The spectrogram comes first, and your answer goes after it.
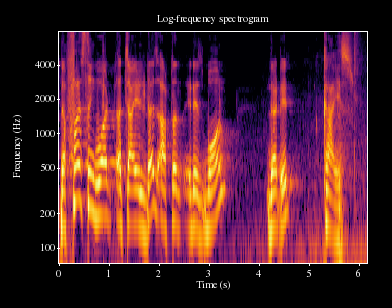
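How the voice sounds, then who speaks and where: With an Indian accent, a man speaks at a very slow pace with long, frequent pauses, a high pitch, lively intonation and very even loudness. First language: Hindi. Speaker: spiritual teacher. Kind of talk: spiritual talk to retreat group. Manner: halting, self-correcting.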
